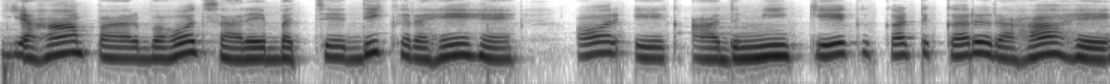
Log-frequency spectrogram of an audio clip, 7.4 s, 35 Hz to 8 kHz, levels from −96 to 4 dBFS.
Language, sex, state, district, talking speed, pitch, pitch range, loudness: Hindi, female, Bihar, Kaimur, 130 wpm, 215 Hz, 190-245 Hz, -16 LUFS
